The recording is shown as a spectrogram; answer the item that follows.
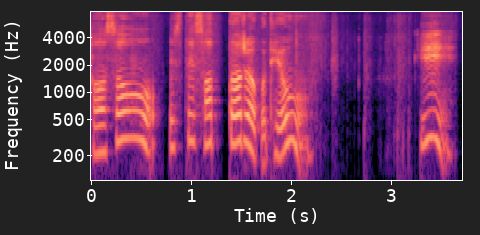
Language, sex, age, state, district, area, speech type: Nepali, female, 30-45, West Bengal, Darjeeling, rural, spontaneous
